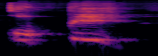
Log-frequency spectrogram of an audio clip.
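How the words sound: It is said with a Korean accent. "and then Koreans will say"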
